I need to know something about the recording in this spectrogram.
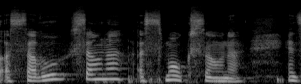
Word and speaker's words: sauna: So now we're in the sauna and if you see on this placard here it's pronounced sa definitive proof right there printed on paper.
